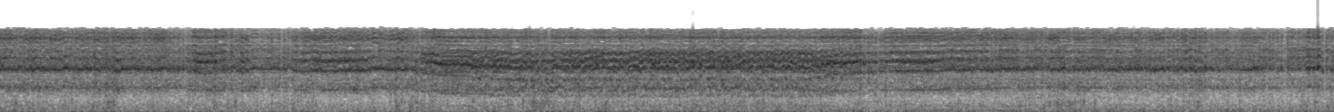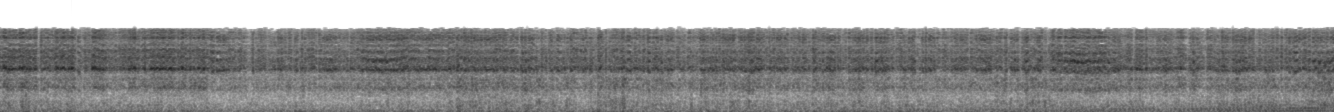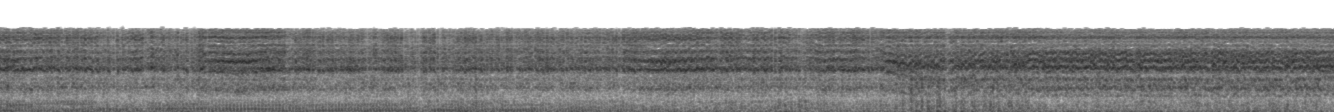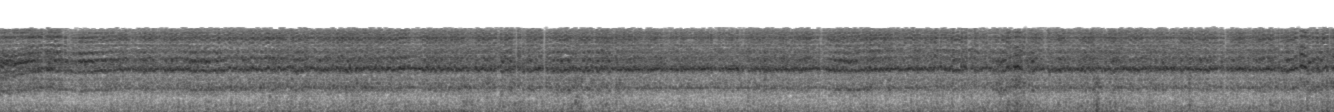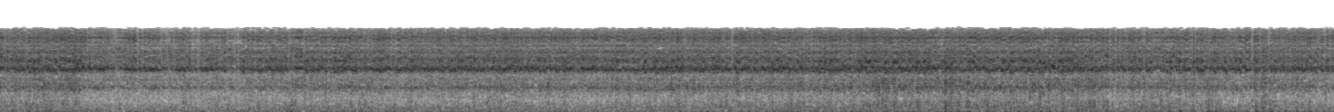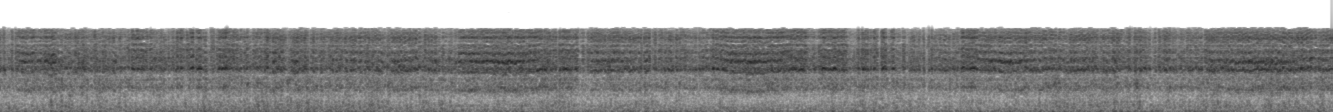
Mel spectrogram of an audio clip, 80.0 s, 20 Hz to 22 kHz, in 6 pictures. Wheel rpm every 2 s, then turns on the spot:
230, 230, 200, 200, 210, 230, 230, 230, 230, 230, 230, 230, 230, 230, 230, 230, 230, 230, 200, 190, 210, 230, 230, 230, 230, 230, 230, 240, 230, 230, 230, 230, 230, 230, 230, 220, 230, 230, 220, 230.
none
